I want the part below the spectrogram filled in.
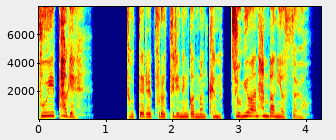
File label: Announcer Part Break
